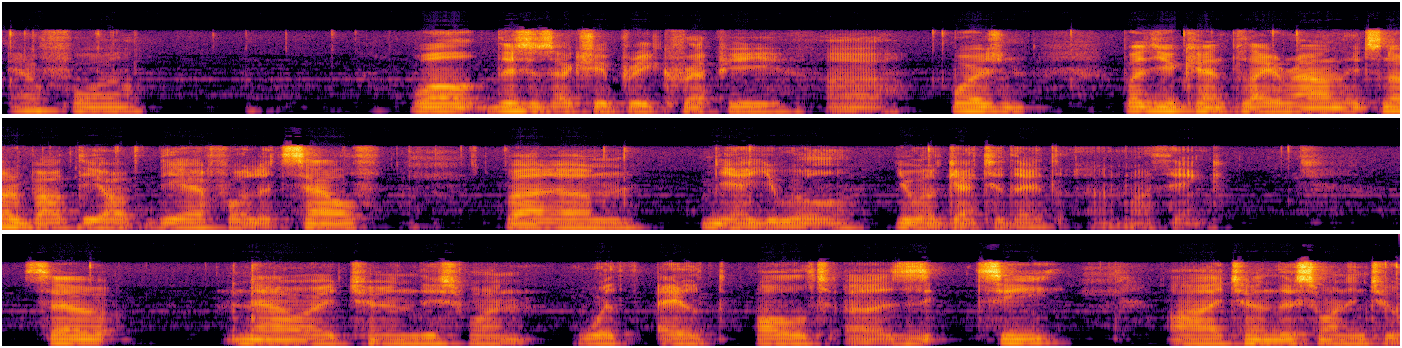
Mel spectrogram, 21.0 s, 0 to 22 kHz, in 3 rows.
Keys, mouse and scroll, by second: 0.5 Tab, 1.8 Tab, 2.3 Tab, 8.5 Tab, 11.6 Tab, 12.5 Tab, 14.5 Tab, 17.3 alt+c.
